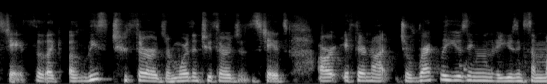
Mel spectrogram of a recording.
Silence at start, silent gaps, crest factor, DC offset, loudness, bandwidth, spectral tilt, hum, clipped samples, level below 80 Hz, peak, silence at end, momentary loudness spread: 0 s; none; 14 dB; under 0.1%; -21 LUFS; 12.5 kHz; -6 dB/octave; none; under 0.1%; -60 dBFS; -6 dBFS; 0 s; 5 LU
